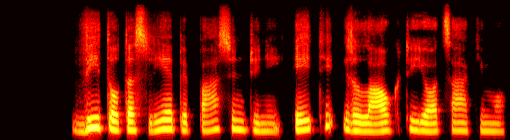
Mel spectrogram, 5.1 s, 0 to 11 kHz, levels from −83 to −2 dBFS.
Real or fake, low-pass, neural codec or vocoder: fake; 9.9 kHz; codec, 24 kHz, 0.5 kbps, DualCodec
